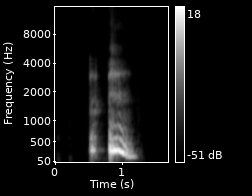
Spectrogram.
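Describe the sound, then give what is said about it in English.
A little cough: a short, soft first push followed by a fuller, throaty, voiced second burst, as a young woman clears her throat before reading aloud from a book. “As she gave a little cough, she began to read.”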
